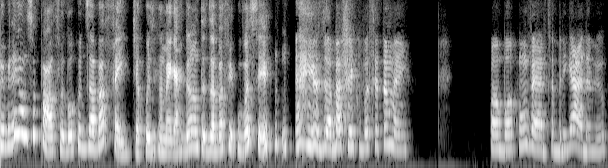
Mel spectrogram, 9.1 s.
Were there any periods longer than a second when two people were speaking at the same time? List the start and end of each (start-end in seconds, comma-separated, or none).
none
